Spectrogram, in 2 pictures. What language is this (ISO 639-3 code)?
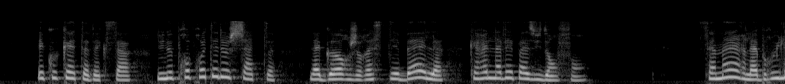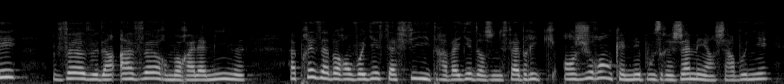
fra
